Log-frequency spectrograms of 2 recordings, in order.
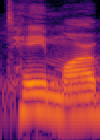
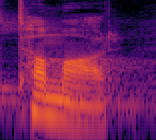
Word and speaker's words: Tamar: Last week, you and I candidly discussed the tragic desecration of one of David's precious daughters named, I used the pronunciation of Tamar, but in actuality it is Tamar.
